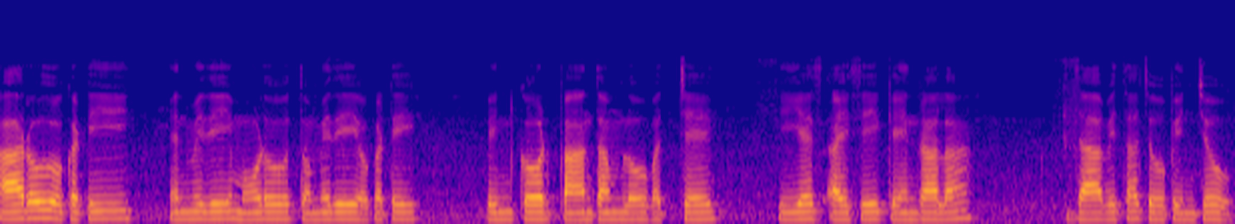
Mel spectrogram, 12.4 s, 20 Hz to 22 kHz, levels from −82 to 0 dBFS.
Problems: constant background noise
